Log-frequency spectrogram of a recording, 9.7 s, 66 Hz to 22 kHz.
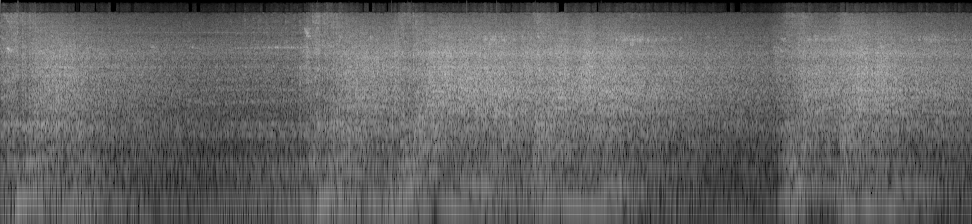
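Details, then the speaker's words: GMC Yukon V8, cold engine start on a +9 degree day just after fitting a K&N air filter kit: deep, even burble with a couple of quick revs that rise and settle cleanly, no knocks, ticks or misfires; more growl and smoother than before. "That sounds really good. There's more of a growl on it. Very nice. Truck seems to be running a little bit smoother too."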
